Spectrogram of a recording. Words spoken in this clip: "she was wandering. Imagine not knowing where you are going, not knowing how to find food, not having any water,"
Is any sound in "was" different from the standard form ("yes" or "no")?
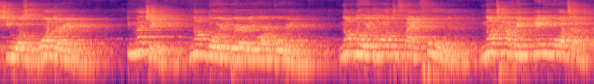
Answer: no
